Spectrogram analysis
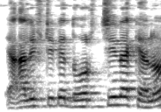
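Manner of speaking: ordinary talk, nothing marked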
